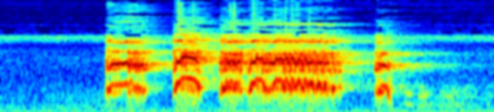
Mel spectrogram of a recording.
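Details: Fighting crow of a red junglefowl answering a trapped decoy in northern Vietnam: loud and rough, two short stabs, a drawn-out grating phrase, then one clipped final note, after a silent start.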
